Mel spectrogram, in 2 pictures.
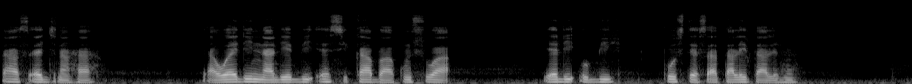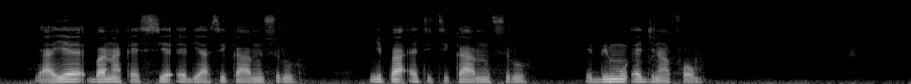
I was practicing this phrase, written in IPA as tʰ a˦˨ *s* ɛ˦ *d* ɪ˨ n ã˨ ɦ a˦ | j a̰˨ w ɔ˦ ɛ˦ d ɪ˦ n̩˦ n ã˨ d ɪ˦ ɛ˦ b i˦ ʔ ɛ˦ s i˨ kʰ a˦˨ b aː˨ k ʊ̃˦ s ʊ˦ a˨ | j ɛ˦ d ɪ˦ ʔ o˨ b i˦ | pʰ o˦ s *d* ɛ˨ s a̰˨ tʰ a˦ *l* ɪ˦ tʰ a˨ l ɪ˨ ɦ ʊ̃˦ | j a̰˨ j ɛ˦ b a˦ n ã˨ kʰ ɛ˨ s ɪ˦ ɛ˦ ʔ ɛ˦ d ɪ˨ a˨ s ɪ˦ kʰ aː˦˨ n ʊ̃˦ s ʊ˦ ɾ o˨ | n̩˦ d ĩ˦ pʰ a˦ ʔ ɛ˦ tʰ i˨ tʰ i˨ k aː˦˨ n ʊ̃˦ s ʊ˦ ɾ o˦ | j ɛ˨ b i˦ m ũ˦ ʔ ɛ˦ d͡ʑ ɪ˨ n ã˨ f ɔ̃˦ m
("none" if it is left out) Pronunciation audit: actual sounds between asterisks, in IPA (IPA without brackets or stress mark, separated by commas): s, d͡ʑ, t, l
